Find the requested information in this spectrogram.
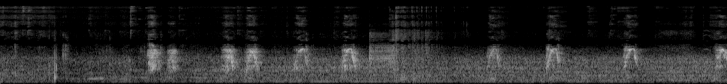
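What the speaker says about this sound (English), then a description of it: "Now get her barking." A pet dog barks outdoors during backyard play, giving short repeated barks and yips spaced irregularly at moderate distance, with soft whimpers between and faint background noise throughout.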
